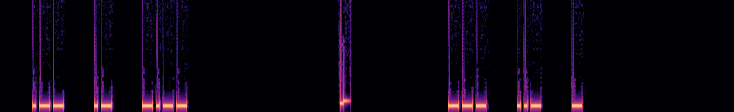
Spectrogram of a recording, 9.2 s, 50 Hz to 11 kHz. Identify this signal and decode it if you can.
Morse code, heard as a keyed tone, about 27 wpm, spaced as for 16 wpm, 690 Hz. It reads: WAY OUT
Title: 3x Character Spacing - Top 200 Words - 28wpm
